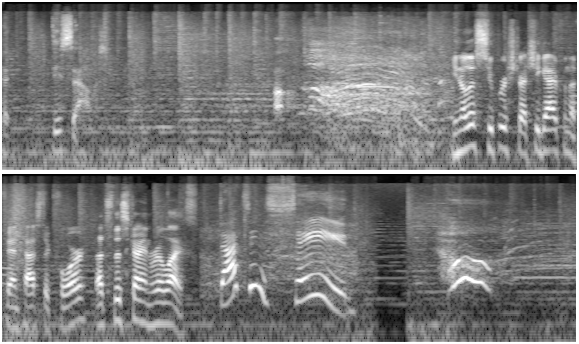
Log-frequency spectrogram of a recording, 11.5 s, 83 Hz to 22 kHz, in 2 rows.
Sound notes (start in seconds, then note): 1.6 dramatic music; 2.8 crowd gasps; 10.3 gasps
